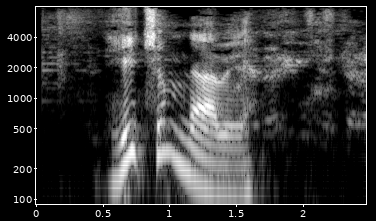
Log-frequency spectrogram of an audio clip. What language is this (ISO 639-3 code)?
ckb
